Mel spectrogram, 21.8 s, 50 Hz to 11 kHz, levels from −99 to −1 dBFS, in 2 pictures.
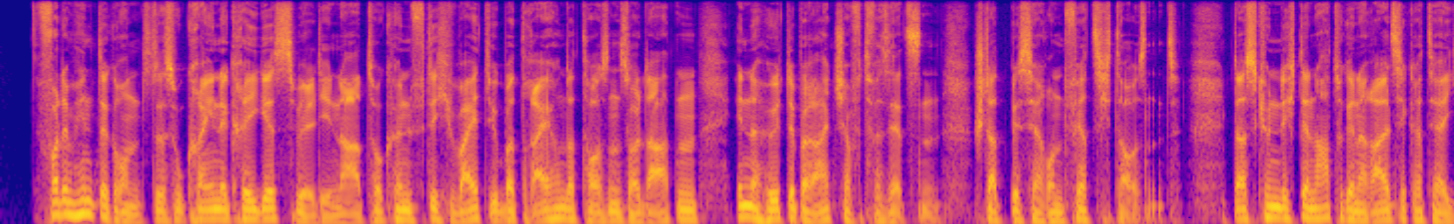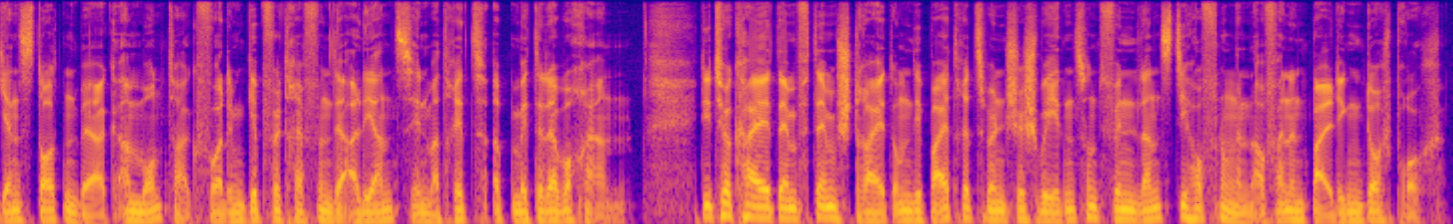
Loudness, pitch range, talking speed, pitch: -15 LUFS, 85-105 Hz, 155 wpm, 95 Hz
